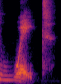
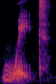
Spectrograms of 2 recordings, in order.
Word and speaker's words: weight: weight kind of confusing it has a gh in here but you'd pronounce it as weight so the gh is silent it doesn't make a sound weight so weight can mean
